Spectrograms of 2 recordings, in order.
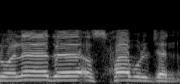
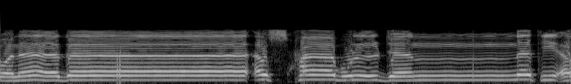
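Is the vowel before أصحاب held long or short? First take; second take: short; long. First: The vowel before the next word is kept short. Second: The vowel before the next word is drawn out long. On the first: "كده قصرت" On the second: "همد"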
